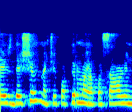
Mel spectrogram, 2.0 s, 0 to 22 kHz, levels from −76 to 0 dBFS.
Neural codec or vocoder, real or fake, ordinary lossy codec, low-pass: none; real; AAC, 48 kbps; 7.2 kHz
